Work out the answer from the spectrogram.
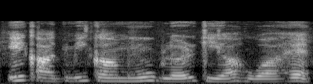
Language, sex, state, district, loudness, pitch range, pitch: Hindi, male, Assam, Kamrup Metropolitan, -17 LUFS, 135-160 Hz, 145 Hz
